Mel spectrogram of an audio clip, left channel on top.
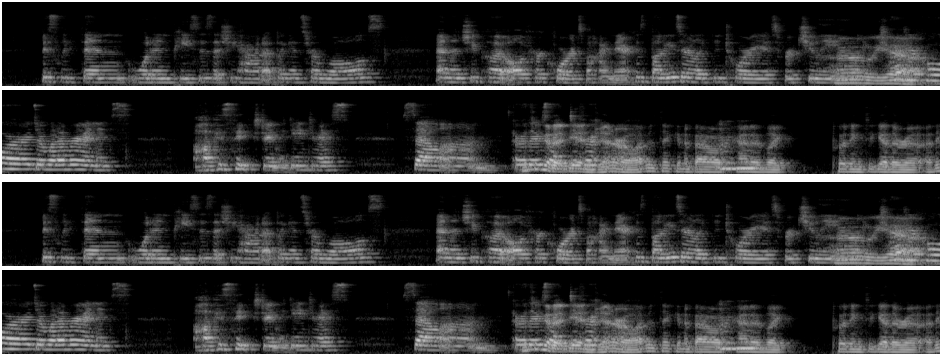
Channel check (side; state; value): both; identical; correlation 1.00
